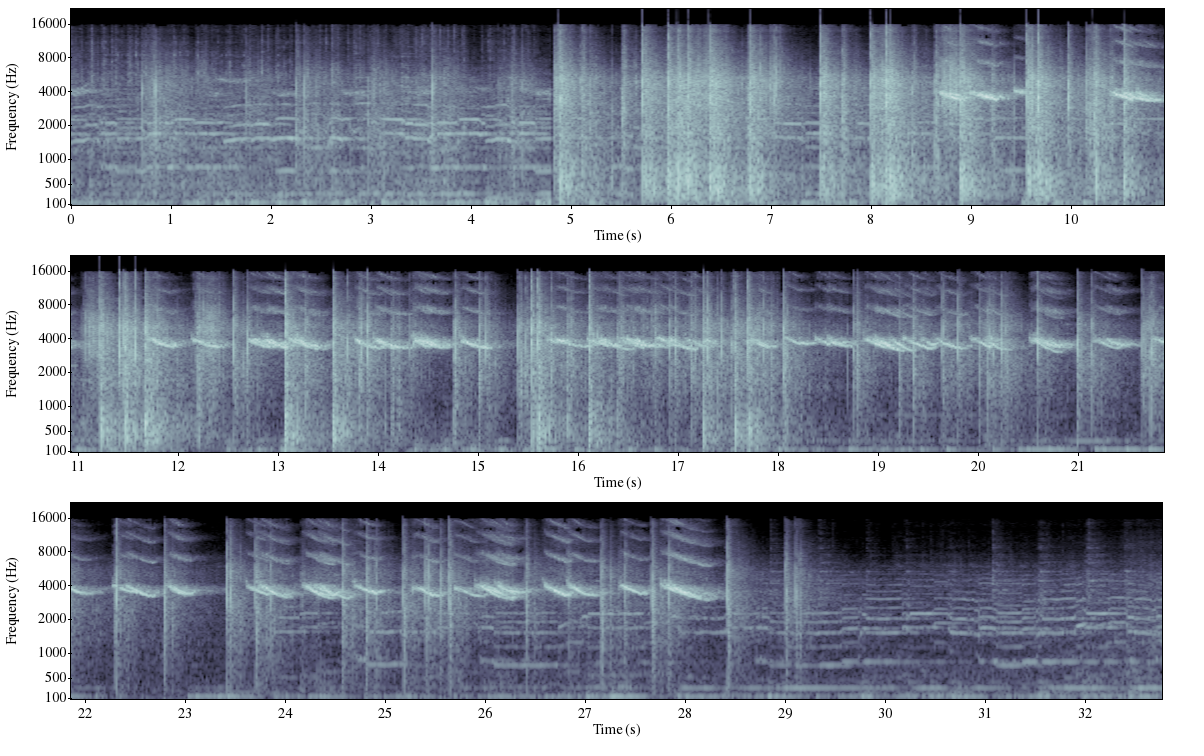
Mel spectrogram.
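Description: A string of firecrackers crackling in rapid, irregular bursts from about five seconds in, heaviest in the first half, over traditional procession band music with a steady droning wind instrument.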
